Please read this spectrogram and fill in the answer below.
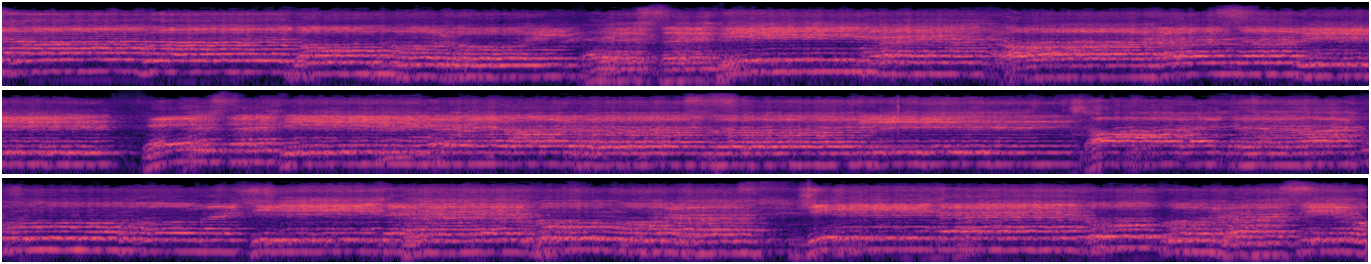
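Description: Orthodox liturgical chant for the Easter service: voices sing a slow hymn in long held phrases, with brief pauses for breath between them. A steady low note is held under the moving melody.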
